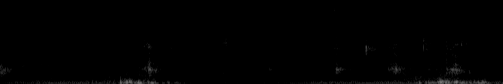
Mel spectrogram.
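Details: Labrador named Nero indoors, busy chewing a dried beef rawhide bone: soft low crunching bursts near 1.3 and 4.5 seconds with faint clicking bites between, quiet room hum underneath.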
